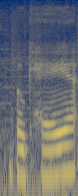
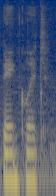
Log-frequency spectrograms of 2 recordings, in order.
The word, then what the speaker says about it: bouquet: I didn't know how to say the word bouquet. I always called it banquet.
